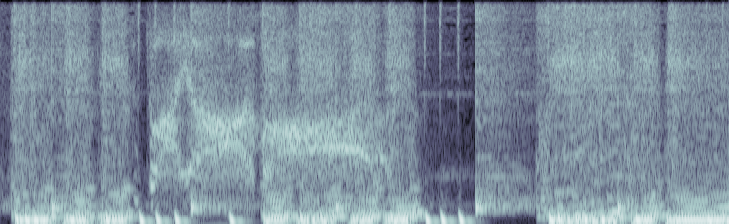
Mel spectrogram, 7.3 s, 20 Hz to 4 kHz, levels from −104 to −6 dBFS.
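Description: Nothing stood out on listening to this audio.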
